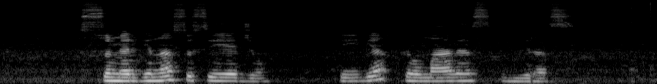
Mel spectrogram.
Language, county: Lithuanian, Vilnius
